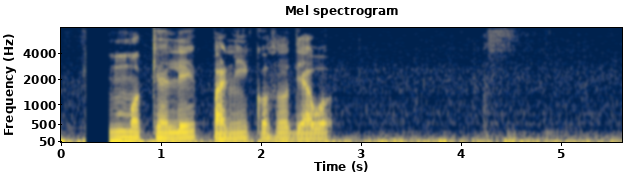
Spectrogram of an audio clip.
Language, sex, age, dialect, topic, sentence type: Marathi, male, 18-24, Varhadi, agriculture, question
